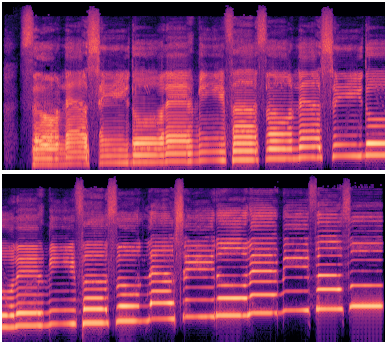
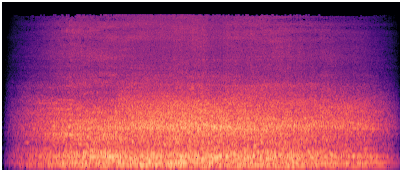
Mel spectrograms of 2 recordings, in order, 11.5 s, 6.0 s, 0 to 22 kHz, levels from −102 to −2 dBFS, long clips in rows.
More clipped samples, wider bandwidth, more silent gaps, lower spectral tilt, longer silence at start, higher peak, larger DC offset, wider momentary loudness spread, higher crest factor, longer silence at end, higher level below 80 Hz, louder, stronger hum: neither; first, 20 kHz vs 17 kHz; neither; second, -3.5 dB/octave vs -6 dB/octave; about the same, 0.3 s vs 0.2 s; about the same, -4 dBFS vs -2 dBFS; neither; about the same, 10 LU vs 12 LU; about the same, 14 dB vs 16 dB; about the same, 0 s vs 0.1 s; second, -70 dBFS vs -32 dBFS; about the same, -18 LUFS vs -17 LUFS; neither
